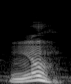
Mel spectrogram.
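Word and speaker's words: نه: سات، ہشت معنی آٹھ، نوح یہ اس کا تلفظ صحیح تلفظ ہے نوح.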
